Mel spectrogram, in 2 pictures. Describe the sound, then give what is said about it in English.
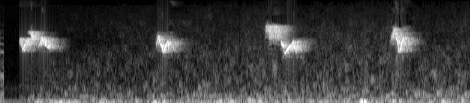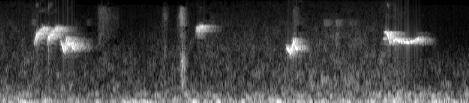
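A red-eyed vireo sings short, high chirped phrases of two or three notes, repeated about eight times with brief pauses between them. The song is clear against a faint, low background rumble. “That is the sound of the red-eyed vireo, and they are just prolific singers.”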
